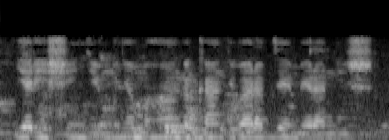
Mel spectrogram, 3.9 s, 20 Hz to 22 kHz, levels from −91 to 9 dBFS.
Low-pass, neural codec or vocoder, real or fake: 7.2 kHz; none; real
